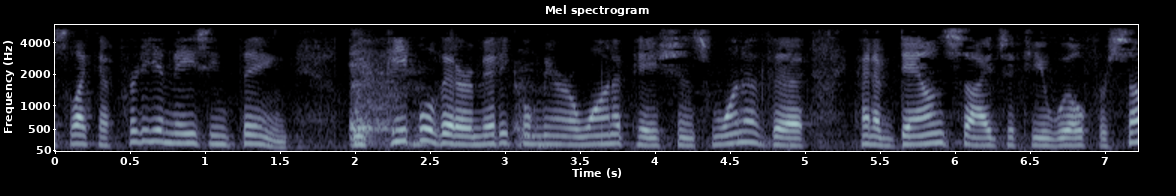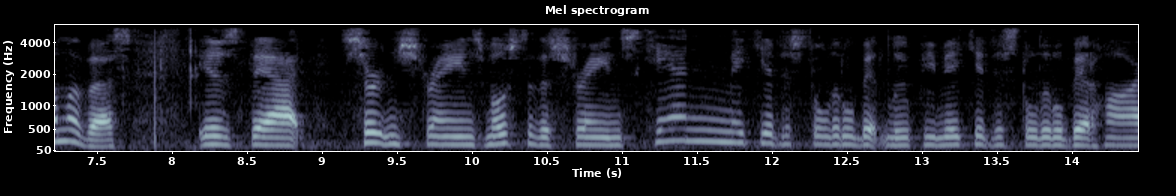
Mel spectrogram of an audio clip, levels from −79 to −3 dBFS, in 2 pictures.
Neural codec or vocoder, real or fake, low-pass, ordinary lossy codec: none; real; 5.4 kHz; MP3, 24 kbps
